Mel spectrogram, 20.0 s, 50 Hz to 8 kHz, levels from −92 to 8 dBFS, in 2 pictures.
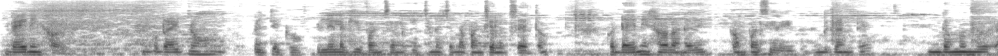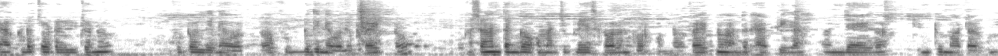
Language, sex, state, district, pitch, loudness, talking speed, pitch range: Telugu, male, Andhra Pradesh, Krishna, 130 Hz, -29 LUFS, 110 wpm, 125-140 Hz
